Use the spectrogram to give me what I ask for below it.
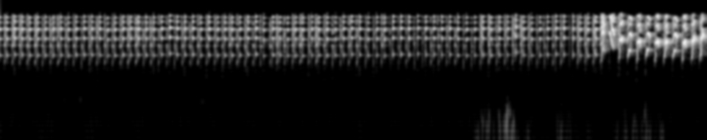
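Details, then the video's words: Lovebird from Jogja, Indonesia, singing its long 'ngekek' song: a thin, even stream of rapid buzzy high notes at roughly three per second, growing louder and harsher near the end, with faint low thumps. "Lovebird Kantil Ngekek Panjang"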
